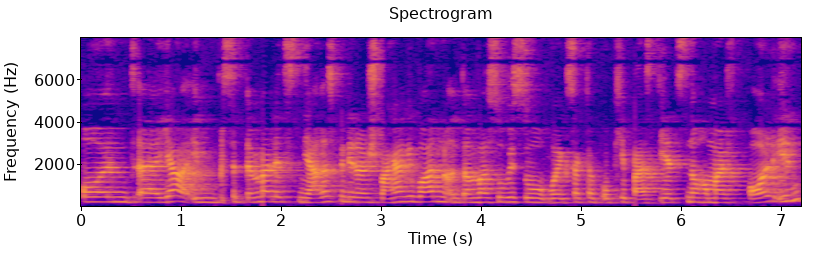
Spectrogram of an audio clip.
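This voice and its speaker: With audible room echo and noticeable background noise, a woman speaks at a moderate pace in a fairly high pitch and fairly even intonation. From Austria, Carinthia. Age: 20s. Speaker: mindfulness coach. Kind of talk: interview.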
